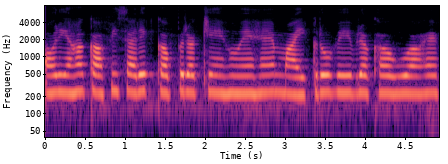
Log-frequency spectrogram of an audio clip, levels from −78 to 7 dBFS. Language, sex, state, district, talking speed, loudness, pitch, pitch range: Hindi, female, Chhattisgarh, Balrampur, 145 wpm, -18 LUFS, 240 Hz, 235-245 Hz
